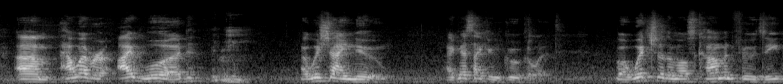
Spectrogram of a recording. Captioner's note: clears throat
